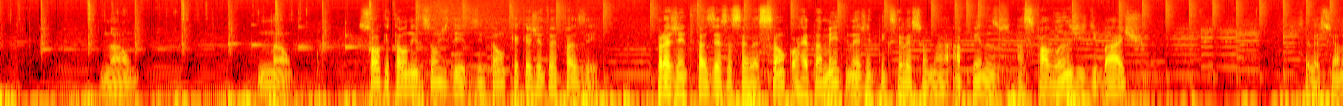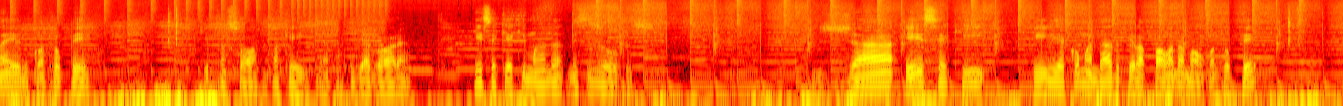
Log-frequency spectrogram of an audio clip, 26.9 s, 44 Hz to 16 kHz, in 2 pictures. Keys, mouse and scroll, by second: 0.1 g, 1.6 click, 2.0 g, 8.8 click, 11.2-12.0 shift+drag, 12.5 shift+click, 13.9 ctrl+p, 22.4 click, 23.3-25.4 shift+drag, 25.4 ctrl+p.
